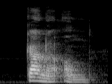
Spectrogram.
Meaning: Canaan
- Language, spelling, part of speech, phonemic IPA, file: Dutch, Kanaän, proper noun, /ˈkaː.naːˌɑn/, Nl-Kanaän.ogg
